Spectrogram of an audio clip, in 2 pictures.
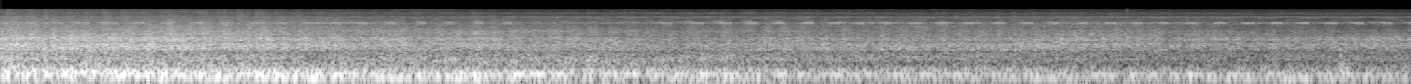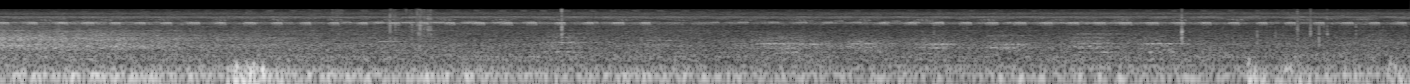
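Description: Rumble and rail noise of a fast intermodal freight train's last cars, fading steadily as the train moves away. As it dies out, insects chirping in a fast, even pulsing rhythm become the main sound.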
